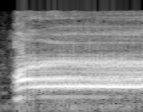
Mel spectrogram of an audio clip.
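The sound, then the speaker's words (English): A man belts out a loud, sustained scream in a deep voice, voicing it deliberately as a mock yell imitating a manly scream. It starts abruptly and holds steady at full volume for over a second, with no talking. “When I go off of this, at least I'm going to scream like a dude.”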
